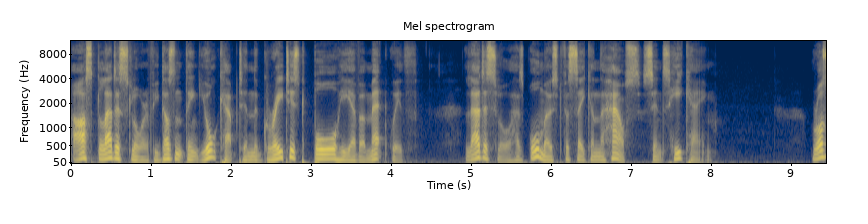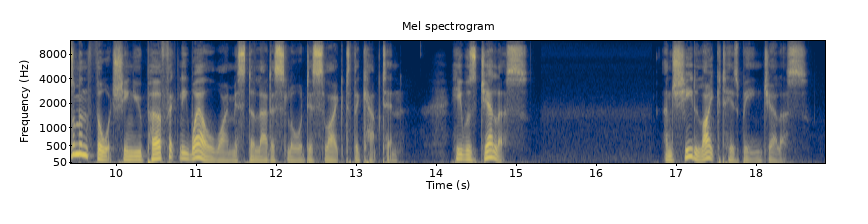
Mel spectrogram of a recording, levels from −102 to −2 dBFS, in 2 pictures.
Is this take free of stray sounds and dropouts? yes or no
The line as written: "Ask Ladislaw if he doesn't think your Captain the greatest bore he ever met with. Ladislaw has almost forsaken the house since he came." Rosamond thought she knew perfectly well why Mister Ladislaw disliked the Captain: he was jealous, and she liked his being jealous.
yes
